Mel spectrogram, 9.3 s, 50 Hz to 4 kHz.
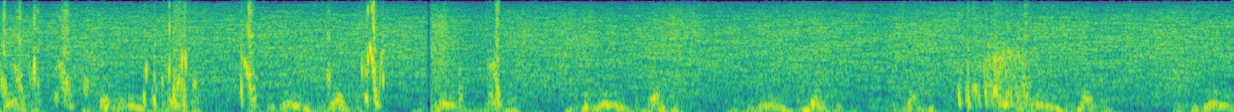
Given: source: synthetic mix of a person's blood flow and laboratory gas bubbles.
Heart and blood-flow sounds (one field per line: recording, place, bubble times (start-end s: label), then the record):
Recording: Doppler ultrasound of blood flow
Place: precordium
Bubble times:
0.00-0.34 s: bubbles
0.41-0.59 s: bubbles
0.64-0.69 s: bubbles
0.74-0.86 s: bubbles
1.06-1.51 s: bubbles
1.79-1.97 s: bubbles
2.46-2.51 s: bubbles
2.69-2.93 s: bubbles
3.44-3.51 s: bubbles
3.65-3.80 s: bubbles
7.17-7.82 s: bubbles
From the record:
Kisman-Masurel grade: 223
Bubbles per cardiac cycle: several, 3 to 8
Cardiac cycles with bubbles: 10 to 50%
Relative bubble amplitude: loud (0.450 to 0.775)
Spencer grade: 2 (many but less than half of the cardiac periods contain bubble signals, singularly or in groups)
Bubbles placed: anywhere in the cardiac cycle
